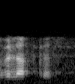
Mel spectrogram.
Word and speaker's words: Velasquez: Cain Velasquez. Oder wie spricht man das aus? – Ja, Velasquez.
